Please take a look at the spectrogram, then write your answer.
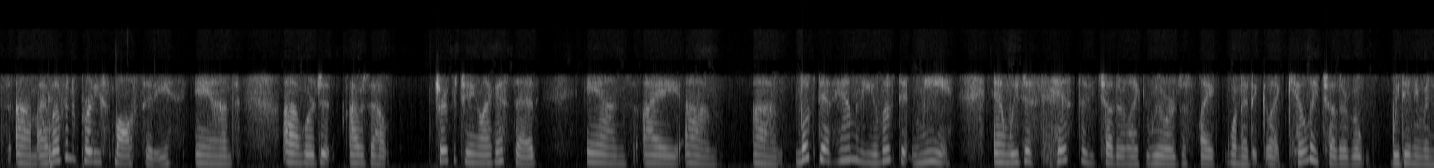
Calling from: Vancouver, Washington, United States; I'm calling from Vancouver, Washington.

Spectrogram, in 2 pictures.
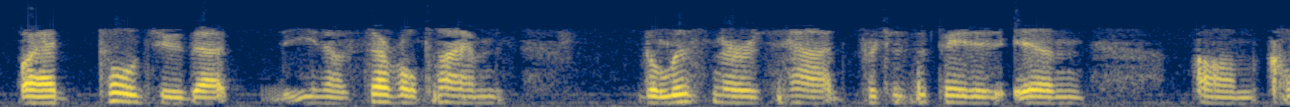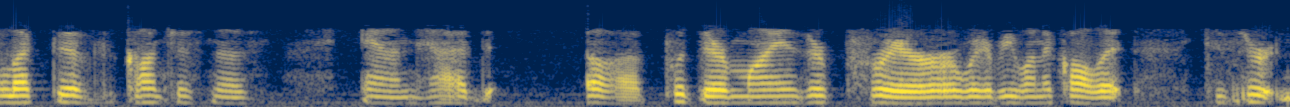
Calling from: Rockland, California, United States; I'm calling from Rockland, California.

